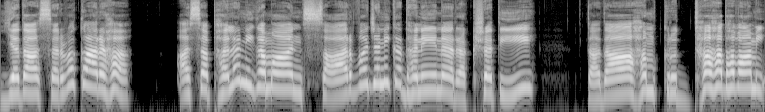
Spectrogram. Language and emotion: Sanskrit, angry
